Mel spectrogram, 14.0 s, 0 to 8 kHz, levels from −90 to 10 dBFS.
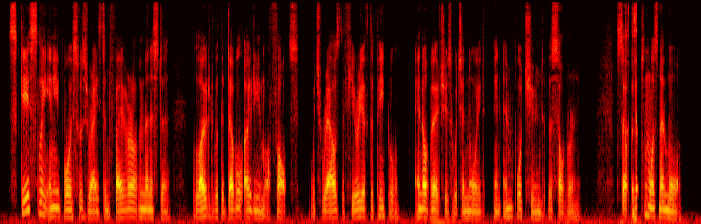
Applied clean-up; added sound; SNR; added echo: neural diffusion model UNIVERSE++.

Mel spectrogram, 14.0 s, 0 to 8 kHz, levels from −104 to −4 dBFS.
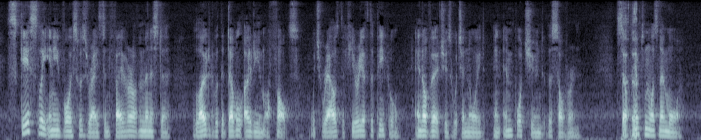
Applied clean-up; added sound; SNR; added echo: neural mask model Resemble Enhance denoiser.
